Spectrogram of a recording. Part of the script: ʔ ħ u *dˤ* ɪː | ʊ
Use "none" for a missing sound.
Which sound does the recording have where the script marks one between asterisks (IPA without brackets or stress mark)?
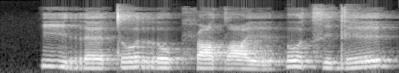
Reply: dˤ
